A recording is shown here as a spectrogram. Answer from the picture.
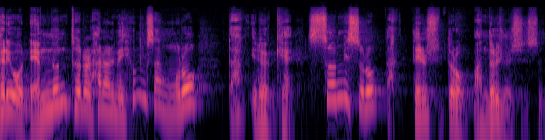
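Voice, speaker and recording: The man's dark, mellow voice moves at a fairly quick pace through very wide pitch swings. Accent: Gyeongsang. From Gyeongsang Province, South Korea. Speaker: pastor. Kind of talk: sermon. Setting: church.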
